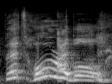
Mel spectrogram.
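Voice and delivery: high, loud laughing cry. Real, not acted. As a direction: squeal it through laughter. Laughing reaction.

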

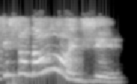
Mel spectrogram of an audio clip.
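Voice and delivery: high, chatty imitation of a stranger in line; nosy Brazilian tourist. Stranger in the ride queue, chatty high voice. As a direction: chirp it like a friendly busybody. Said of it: "a pessoa que tá atrás".

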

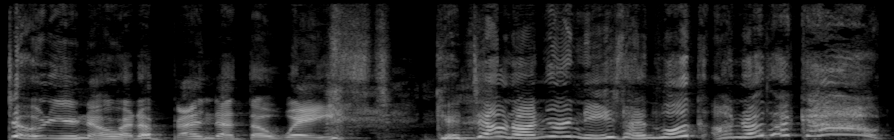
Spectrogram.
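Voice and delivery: loud, rising exasperated parent yell; mock parental shouting. Parent telling a child to find the iPad, mock shouting. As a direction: play a parent yelling orders, climbing high. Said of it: "Do you like to shout?".

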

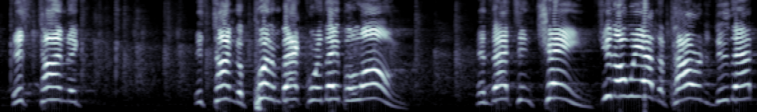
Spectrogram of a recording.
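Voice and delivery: loud, high fervent preaching. Real, not acted. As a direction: preach it full force, rising. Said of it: "preaching at full force".

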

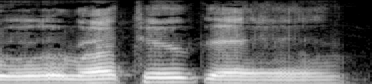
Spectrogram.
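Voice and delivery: low, soft, slow gloomy moan; mopey sulker droning low; mopey person. Acted. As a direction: sink into a deep glum mumble. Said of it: "You ever see a mope person?".

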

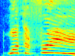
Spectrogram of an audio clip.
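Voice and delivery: very high, loud squeal; crowd exclamation. Retold or imitated. Imagining the crowd reacting, a loud high squeal. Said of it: "the crowd would be like".

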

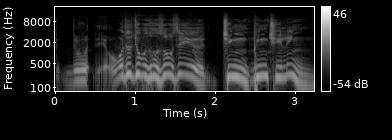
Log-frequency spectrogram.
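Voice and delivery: imitating the meme. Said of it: "he was like".

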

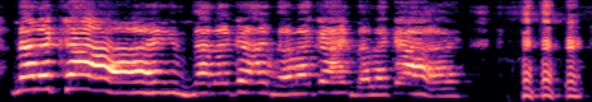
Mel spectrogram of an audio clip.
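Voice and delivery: celebrating that she got the whole list right; triumphant finish. Real, not acted. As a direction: sing out the last book in victory.

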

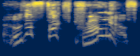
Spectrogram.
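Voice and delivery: puzzled aside; baffled Persephone. Acted.

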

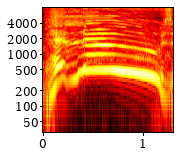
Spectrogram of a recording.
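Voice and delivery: high, drawn-out singsong hello; Missus Doubtfire. Retold or imitated. Teasing about dogs hating the movie, high mock greeting. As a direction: stretch it out in a high falsetto. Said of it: "the movie Missus Doubtfire".

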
